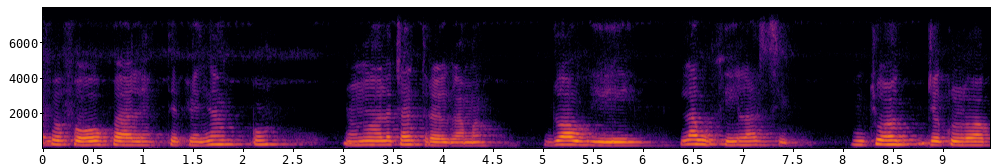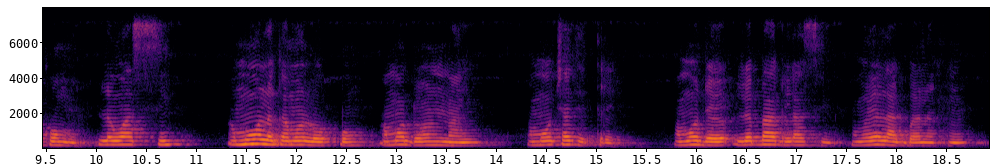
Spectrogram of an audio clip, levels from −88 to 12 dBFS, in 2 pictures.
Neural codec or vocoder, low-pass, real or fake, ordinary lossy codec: vocoder, 44.1 kHz, 80 mel bands, Vocos; 7.2 kHz; fake; Opus, 24 kbps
